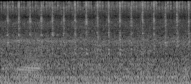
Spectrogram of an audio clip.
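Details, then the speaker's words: Car at 119,965 miles, just after new motor mounts were fitted, with a coolant leak present. A light, fast, even tick of about seven to eight per second runs over the idle. A noisy right-side valve is suspected. "The valve. Yeah, there we go. The right side valve is making a noise, but is what it is."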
